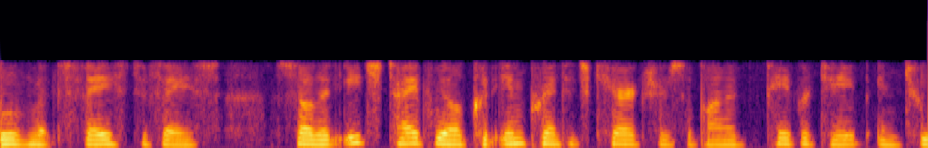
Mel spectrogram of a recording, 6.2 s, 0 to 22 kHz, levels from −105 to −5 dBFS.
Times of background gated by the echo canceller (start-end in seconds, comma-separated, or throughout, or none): none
